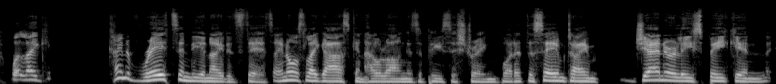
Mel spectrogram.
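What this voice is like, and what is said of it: Irish accent. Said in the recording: “I'm based in Ireland, in case you haven't guessed by my accent”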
